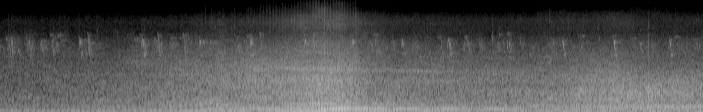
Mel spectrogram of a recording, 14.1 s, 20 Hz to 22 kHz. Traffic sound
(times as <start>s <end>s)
2.9s 14.0s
